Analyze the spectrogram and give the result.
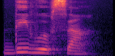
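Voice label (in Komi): "дівывса", Komi, female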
